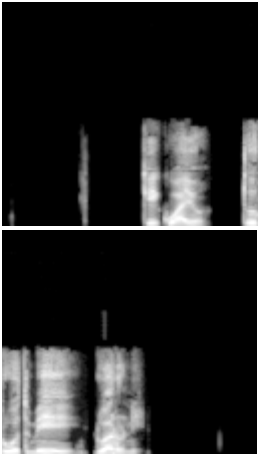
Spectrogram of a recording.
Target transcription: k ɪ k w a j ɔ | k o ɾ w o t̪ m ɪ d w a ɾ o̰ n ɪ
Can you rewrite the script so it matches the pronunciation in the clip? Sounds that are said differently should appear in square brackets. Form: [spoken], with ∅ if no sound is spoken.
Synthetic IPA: k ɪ k w a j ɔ | [t] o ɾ w o t̪ m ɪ d w a ɾ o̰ n ɪ

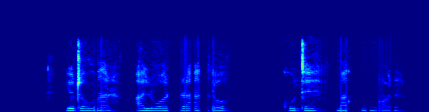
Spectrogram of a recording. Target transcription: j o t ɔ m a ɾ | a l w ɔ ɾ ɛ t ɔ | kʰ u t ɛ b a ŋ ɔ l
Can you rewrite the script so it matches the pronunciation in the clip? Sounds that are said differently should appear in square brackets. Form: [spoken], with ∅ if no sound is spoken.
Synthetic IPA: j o t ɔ m a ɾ | a l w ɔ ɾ [a] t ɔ | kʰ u t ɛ [m] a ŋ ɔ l

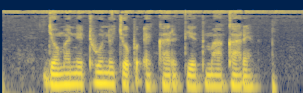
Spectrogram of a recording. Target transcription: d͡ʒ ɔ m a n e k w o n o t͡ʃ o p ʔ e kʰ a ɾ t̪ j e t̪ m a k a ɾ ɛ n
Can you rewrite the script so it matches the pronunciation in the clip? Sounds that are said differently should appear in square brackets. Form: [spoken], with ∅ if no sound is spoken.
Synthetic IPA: d͡ʒ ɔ m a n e [t] w o n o t͡ʃ o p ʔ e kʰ a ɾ t̪ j e t̪ m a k a ɾ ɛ n

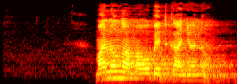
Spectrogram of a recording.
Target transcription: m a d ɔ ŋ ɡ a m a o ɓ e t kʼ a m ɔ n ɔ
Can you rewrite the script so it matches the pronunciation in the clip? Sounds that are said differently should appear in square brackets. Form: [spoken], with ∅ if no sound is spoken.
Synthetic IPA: m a [n] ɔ ŋ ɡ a m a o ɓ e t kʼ a [ɲ] ɔ n ɔ

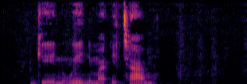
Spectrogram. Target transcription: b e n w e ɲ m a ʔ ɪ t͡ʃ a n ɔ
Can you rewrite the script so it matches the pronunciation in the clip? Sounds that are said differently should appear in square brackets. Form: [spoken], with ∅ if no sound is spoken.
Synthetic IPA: [ɡ] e n w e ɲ m a ʔ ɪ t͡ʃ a [m] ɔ

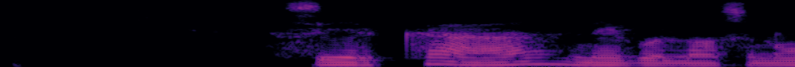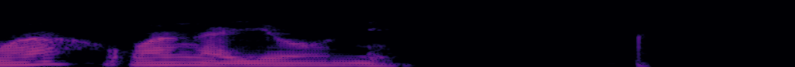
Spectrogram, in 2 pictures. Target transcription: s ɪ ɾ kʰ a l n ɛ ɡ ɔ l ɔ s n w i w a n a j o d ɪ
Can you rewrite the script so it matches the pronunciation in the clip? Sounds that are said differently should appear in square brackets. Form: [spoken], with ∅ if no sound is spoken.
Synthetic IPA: s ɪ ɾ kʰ a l n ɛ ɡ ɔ l ɔ s n w [a] w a [ŋ] a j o [n] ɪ

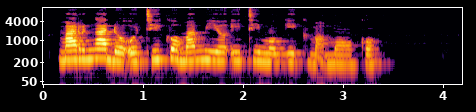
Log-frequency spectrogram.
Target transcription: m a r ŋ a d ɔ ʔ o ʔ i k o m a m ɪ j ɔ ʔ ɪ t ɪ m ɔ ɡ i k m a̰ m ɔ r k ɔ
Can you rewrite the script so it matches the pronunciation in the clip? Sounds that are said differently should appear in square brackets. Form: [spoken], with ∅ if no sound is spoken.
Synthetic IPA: m a r ŋ a d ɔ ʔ o [t] i k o m a m ɪ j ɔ ʔ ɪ t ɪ m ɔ ɡ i k m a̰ m ɔ [∅] k ɔ

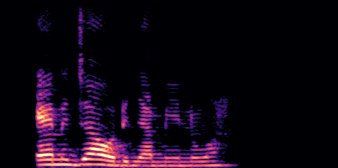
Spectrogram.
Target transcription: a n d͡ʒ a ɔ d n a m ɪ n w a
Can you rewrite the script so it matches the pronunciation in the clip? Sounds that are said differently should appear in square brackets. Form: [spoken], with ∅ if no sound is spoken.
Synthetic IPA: [ɛ] n d͡ʒ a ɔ d [ɲ] a m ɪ n w a

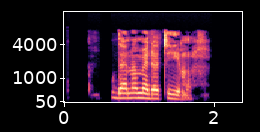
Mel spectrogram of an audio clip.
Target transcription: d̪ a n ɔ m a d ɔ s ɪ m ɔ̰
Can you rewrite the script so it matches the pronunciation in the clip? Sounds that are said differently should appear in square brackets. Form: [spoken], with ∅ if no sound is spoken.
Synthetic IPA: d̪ a n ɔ m [ɛ] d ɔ [t] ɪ m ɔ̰

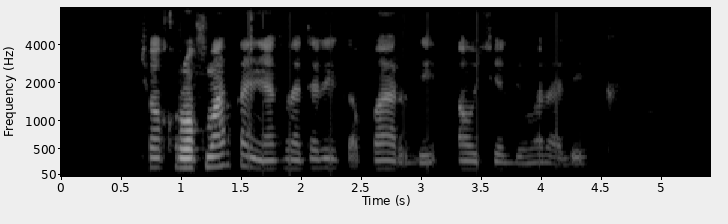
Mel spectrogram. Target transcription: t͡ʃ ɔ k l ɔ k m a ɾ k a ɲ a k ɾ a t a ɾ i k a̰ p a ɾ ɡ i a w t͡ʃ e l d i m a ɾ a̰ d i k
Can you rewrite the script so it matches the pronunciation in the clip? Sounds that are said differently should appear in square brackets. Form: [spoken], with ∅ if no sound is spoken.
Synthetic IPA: t͡ʃ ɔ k [ɾ] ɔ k m a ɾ k a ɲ a k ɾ a t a ɾ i k a̰ p a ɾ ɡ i a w t͡ʃ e l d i m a ɾ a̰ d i k

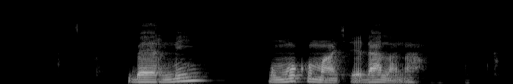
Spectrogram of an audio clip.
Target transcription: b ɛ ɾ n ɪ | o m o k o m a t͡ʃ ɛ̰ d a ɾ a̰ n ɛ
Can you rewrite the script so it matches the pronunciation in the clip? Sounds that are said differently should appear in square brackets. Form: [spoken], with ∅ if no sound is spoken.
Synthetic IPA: b ɛ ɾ n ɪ | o m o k o m a t͡ʃ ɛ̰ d a [l] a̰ n [a]

